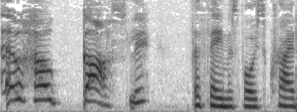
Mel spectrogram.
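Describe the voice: The text is read aloud plainly. It is a straightforward reading.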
